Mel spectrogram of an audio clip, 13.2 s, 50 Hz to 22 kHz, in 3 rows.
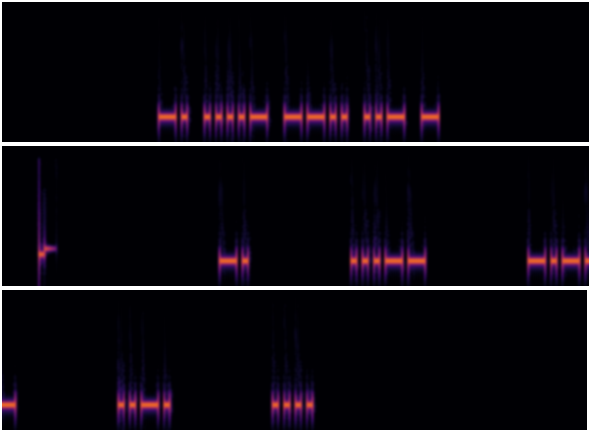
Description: Morse code, heard as a keyed tone, about 28 wpm, spaced as for 14 wpm, 700 Hz. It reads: N4ZUT N3YFH
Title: USA Call Signs - 5 Characters - 6x Character Spacing - 28wpm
